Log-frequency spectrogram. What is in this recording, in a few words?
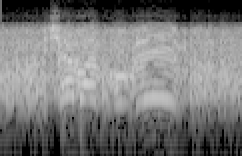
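German aircraft damaged mood med, speech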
